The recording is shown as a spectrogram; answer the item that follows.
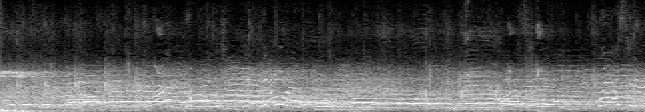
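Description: Many overlapping voices of players and spectators chattering and calling out in a large gymnasium during a volleyball match, with no single voice standing out.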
